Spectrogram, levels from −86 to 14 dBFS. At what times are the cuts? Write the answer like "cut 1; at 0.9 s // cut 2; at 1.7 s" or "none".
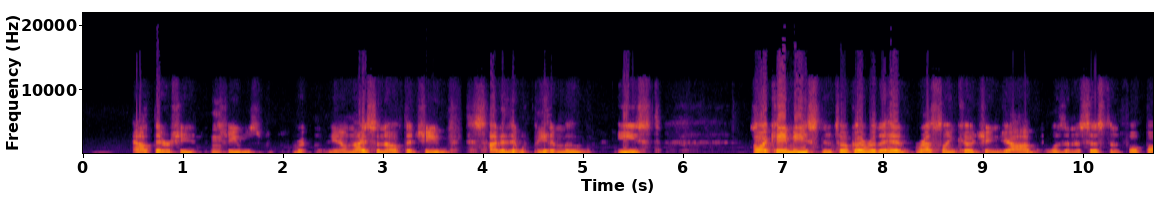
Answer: cut 1; at 3.8 s // cut 2; at 4.6 s // cut 3; at 6.7 s // cut 4; at 8.3 s // cut 5; at 9.6 s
